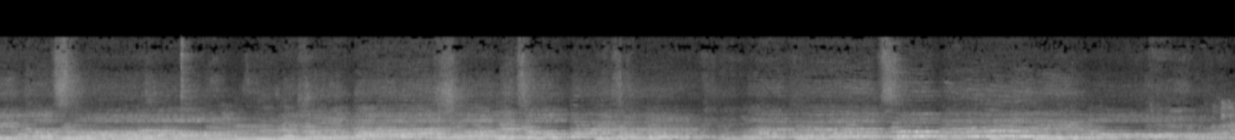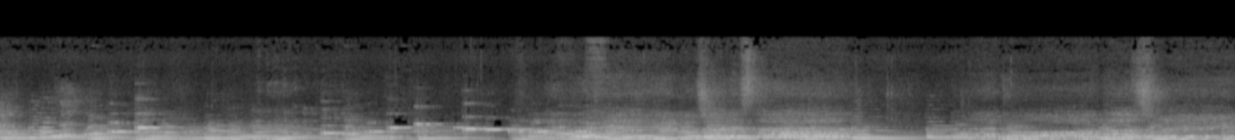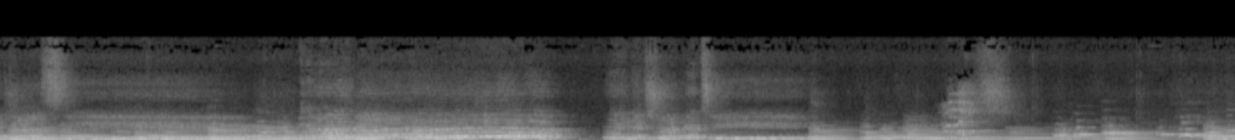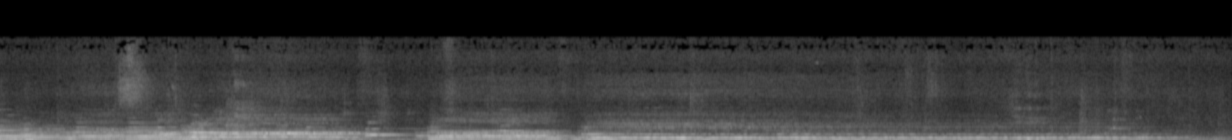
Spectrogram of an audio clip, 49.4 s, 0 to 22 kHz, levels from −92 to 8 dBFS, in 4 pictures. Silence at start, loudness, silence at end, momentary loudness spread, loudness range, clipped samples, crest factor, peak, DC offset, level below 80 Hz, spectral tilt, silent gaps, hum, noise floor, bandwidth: 0 s; -23 LUFS; 0.05 s; 13 LU; 10 LU; under 0.1%; 18 dB; -6 dBFS; under 0.1%; -42 dBFS; -5 dB/octave; none; none; -45 dBFS; 16.5 kHz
